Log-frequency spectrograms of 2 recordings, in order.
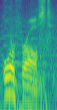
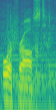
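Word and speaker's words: hoarfrost: see a few those it's called or Frost silent H some people call them frost flowers but the proper term is or Frost pretty cool there she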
